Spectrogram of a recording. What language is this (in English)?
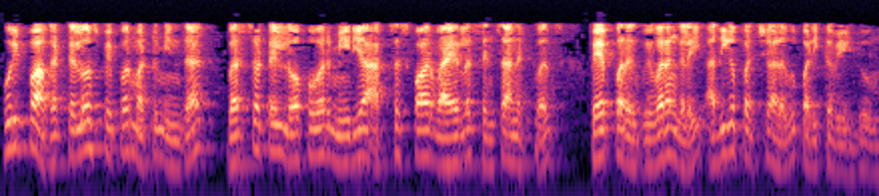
Tamil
